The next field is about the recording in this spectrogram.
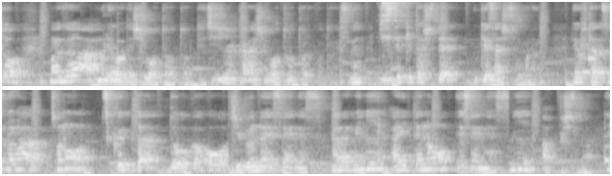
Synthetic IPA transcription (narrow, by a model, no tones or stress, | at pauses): t̪o̞mazɨβamɯ̟ɾʲjo̞ːd̪e̞ɕiɡo̞t̪o̞ːt̪o̞t̪ːe̞d͡ʑiʑĩŋkaɾaɕiɡo̞t̪o̞ːt̪o̞ɾɯ̟ko̞t̪od̪e̞sɨned͡ʑise̞kʲit̪o̞ɕi̥t̪e̞ɯ̟ke̞saɕi̥t̪e̞mo̞ɾa̰ɯ̟ | d̪e̞ɸɯ̟t̪at͡sɨme̞βaso̞no̞t͡sɨ̥kɯ̟t̪ːad̪o̞ːɡaʔo̞d͡ʑibɯ̟̃nːo̞e̞sɨe̞ne̞sɨ̥naɾabʲiɲ̟iait̪e̞no̞e̞sɨe̞ne̞sɨ̥ɲ̟iapːɯ̟̥ɕi̥t̪ema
